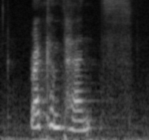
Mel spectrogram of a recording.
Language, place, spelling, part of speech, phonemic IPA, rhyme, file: English, California, recompense, noun / verb, /ˈɹɛkəmˌpɛns/, -ɛns, En-us-recompense.ogg
- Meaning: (noun) 1. An equivalent returned for anything given, done, or suffered; compensation; reward; amends; requital 2. That which compensates for an injury, or other type of harm or damage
